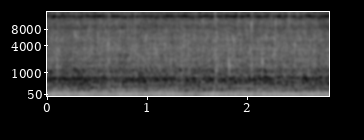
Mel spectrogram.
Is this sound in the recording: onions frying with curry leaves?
yes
